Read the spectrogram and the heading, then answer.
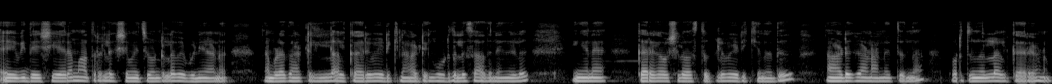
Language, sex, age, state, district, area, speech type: Malayalam, female, 30-45, Kerala, Thrissur, urban, spontaneous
